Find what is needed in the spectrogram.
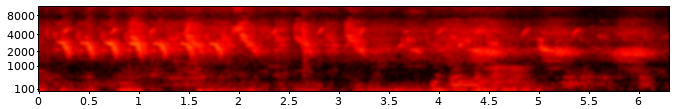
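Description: Small birds chirping: a quick run of short, high, falling chirps, about four or five a second, that thins out to scattered calls after about three seconds.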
